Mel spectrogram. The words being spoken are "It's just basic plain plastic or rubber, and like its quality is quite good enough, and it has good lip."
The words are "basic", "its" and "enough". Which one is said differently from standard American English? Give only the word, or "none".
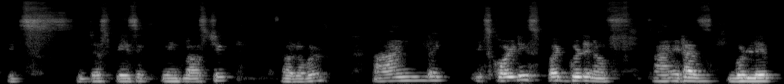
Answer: none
